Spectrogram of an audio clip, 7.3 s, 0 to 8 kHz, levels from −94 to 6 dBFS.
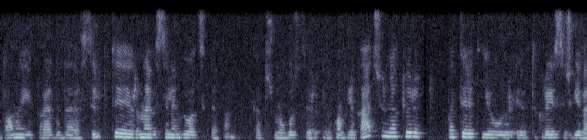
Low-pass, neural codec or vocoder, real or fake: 7.2 kHz; none; real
